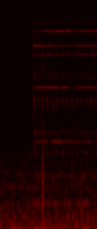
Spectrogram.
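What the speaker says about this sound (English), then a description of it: "There's the phone again." A telephone starts ringing after a brief moment of quiet, giving a faint, bright electronic trill that carries on to the end.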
